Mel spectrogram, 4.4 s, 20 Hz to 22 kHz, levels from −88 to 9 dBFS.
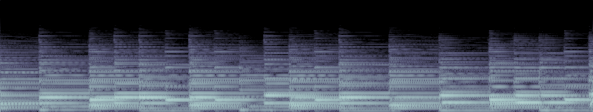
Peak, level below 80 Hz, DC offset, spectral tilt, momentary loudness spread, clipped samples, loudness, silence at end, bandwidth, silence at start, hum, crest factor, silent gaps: -4 dBFS; -48 dBFS; under 0.1%; -8.5 dB/octave; 4 LU; under 0.1%; -18 LUFS; 0 s; 6.2 kHz; 0 s; none; 12 dB; none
